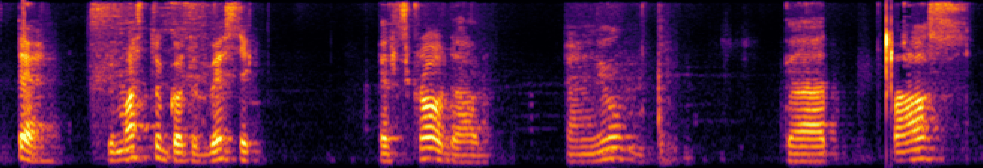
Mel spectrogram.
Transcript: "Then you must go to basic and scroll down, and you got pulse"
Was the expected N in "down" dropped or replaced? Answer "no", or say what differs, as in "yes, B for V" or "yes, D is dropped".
yes, N is dropped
